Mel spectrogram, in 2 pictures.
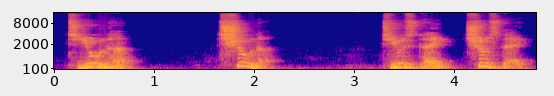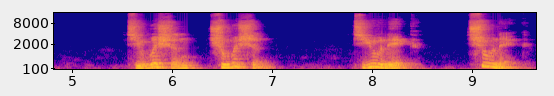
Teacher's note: Some British people will pronounce it as tune with a sh sound instead of y. So the y sound became a sh sound.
